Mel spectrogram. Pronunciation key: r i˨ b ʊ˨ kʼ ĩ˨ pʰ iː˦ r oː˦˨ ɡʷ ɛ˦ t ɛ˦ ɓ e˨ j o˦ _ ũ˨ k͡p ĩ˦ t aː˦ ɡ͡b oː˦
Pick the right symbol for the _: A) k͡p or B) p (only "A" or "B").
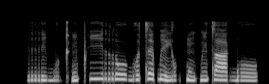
A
